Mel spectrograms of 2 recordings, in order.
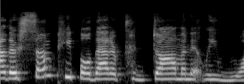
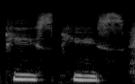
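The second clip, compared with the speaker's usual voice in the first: "peace, peace" whispered, softer and softer; 2 semitones lower, 11 dB quieter than usual. Shown as a demonstration. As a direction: breathe "peace" gently out. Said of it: "but peace".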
